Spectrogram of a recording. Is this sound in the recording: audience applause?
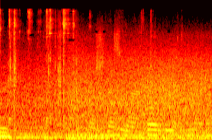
no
